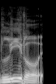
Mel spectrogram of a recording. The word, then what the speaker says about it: Lidl: You mentioned one of your former employees earlier in the interview, Lidl, or what we have been mispronouncing as Lidl. How do you pronounce it? – We say it Lidl in German.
